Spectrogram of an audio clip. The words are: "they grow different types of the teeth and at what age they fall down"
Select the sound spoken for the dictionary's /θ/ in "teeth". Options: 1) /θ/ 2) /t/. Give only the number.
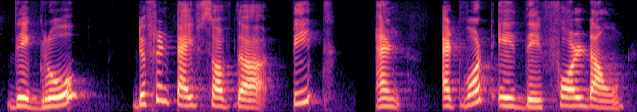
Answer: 2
